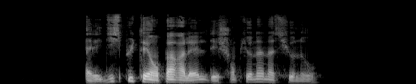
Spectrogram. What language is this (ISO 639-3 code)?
fra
